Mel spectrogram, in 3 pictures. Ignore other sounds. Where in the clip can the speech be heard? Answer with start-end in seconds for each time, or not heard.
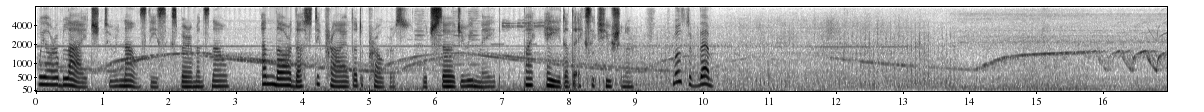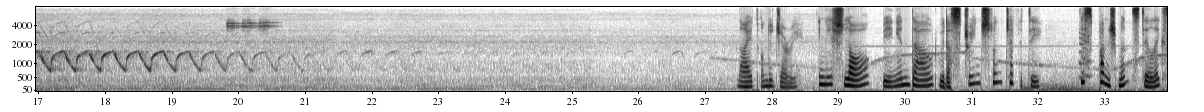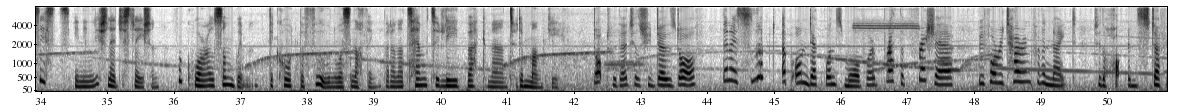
0.0-10.2, 27.4-50.8.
